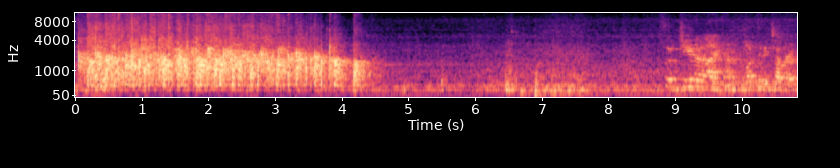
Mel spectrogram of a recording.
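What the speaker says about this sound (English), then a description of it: "So let's give them a round of applause." Dense audience applause at a breakfast club meeting, loud and steady for about four seconds before fading out, followed by a quieter stretch and then a voice speaking.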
